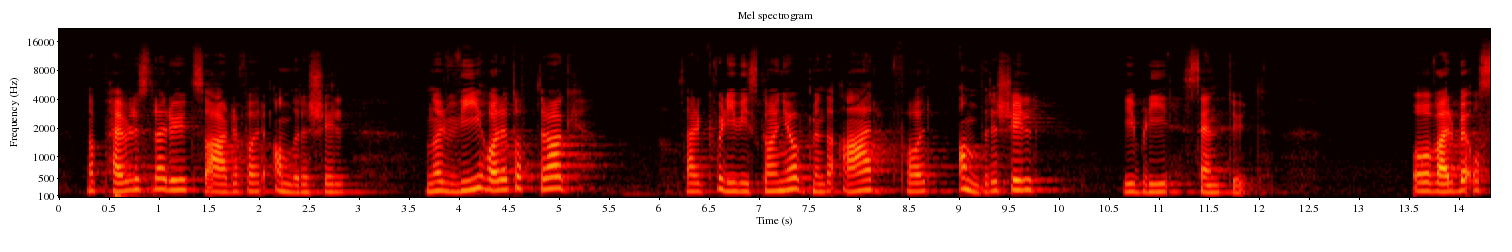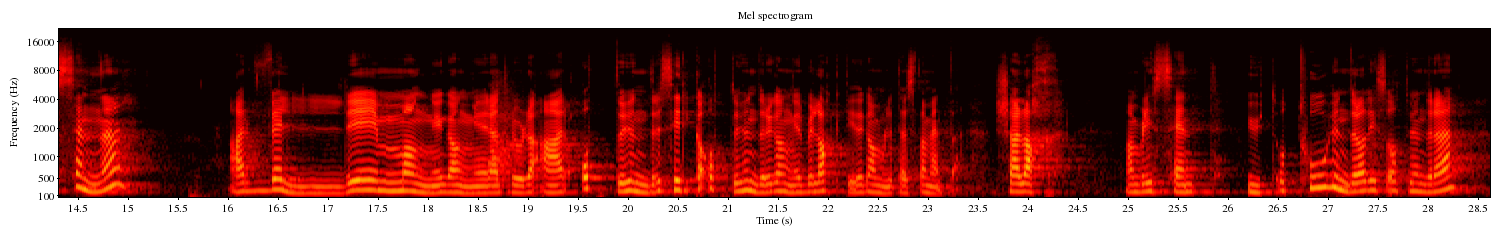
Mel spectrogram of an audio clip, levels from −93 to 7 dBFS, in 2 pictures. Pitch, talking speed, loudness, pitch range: 200 Hz, 140 wpm, -38 LUFS, 180-230 Hz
